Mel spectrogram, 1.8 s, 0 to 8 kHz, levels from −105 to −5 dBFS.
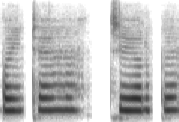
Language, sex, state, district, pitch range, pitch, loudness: Hindi, female, Bihar, Gopalganj, 295-305 Hz, 300 Hz, -31 LUFS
